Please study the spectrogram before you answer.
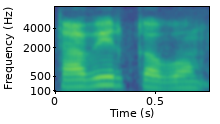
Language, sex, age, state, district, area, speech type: Tamil, female, 45-60, Tamil Nadu, Tiruchirappalli, rural, read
